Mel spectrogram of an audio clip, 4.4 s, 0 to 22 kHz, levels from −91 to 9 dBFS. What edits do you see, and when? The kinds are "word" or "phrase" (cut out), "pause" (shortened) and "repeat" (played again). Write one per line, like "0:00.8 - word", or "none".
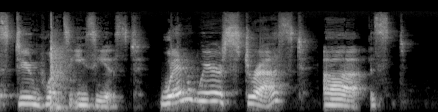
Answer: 0:01.5 - pause
0:03.2 - pause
